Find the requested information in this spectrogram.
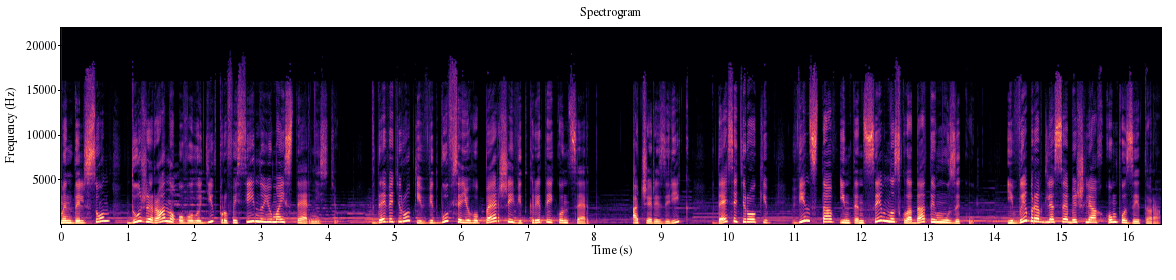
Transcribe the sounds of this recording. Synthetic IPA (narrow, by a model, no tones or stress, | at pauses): mɛnd̪elʲsɔn | d̪uʒɛɾɑnɔʔɔʋɔlˠɔdʲiwpɾɔfesʲijnɔjʊmɐjst̪ɛrnʲisʲtʲʊwd̪ɛʋʲjɐtʲrɔkʲiwʋʲid̪buwsʲɐjɔɦɔpɛrʃɪjʋʲid̪kɾɪt̪ɪjkɔnt̪sɛrt̪ | ɐt͡ʃeɾezɾʲik | wd̪ɛsʲɐtʲrɔkʲiwʋʲinst̪ɑwint̪ensɪwnɔsklˠɐd̪ɑt̪ɪmuzɪkʊ̰iʋɪbɾɐwd̪lʲɐsɛbɛʃlʲɑxkɔmpɔzɪt̪ɔɾɐ̰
